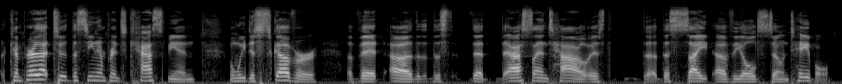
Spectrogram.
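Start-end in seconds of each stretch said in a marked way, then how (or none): none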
